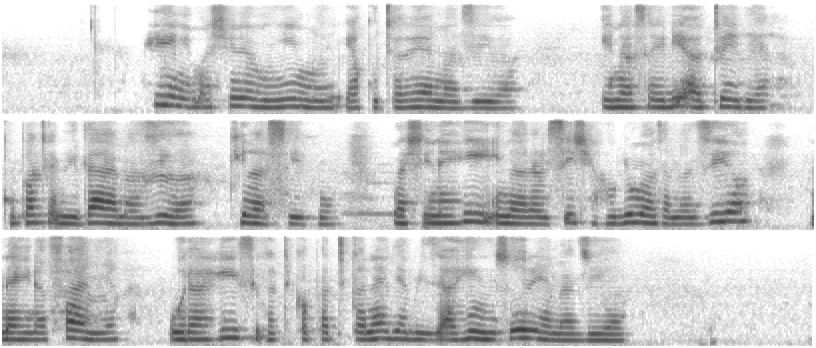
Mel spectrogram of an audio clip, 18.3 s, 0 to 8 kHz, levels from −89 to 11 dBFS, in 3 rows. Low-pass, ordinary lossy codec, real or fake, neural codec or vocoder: 7.2 kHz; Opus, 64 kbps; fake; codec, 16 kHz, 2 kbps, X-Codec, HuBERT features, trained on general audio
